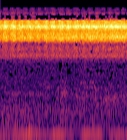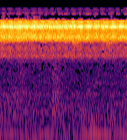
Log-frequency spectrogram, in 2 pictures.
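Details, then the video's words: Cicadas singing on a hot summer day in a picturesque Italian town: a dense, shrill, unbroken buzzing drone holding steady throughout, with a faint low hum underneath. "Cicadas In Warm Summer Day In Italian Town"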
